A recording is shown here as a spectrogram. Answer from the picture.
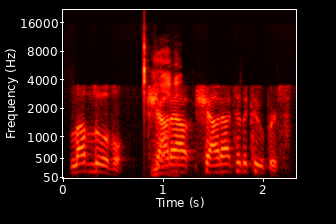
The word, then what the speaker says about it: Louisville: Much love to Louisville, or as they pronounce it out there, Louisville.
